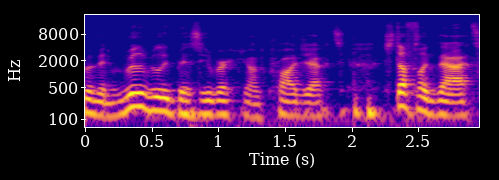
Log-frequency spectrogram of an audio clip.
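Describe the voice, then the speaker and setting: Noticeable background noise is present. The talking moves very fast. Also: man. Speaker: video editing tutorial YouTuber. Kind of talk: screen-recorded tutorial. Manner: casual, filler-heavy.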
